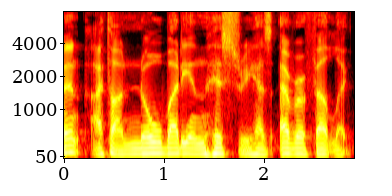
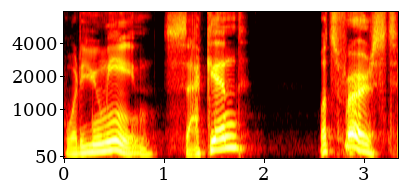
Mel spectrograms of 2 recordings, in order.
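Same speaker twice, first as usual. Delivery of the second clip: mock outrage; 5 semitones higher, slower than usual. Outraged at God's stats.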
